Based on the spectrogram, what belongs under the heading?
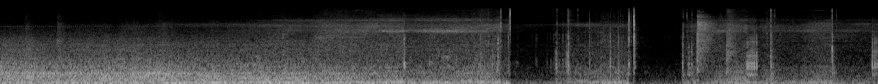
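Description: Steady rumble and hiss of a moving train heard from inside the carriage. About five seconds in, the sound drops out abruptly twice, with a few sharp clicks.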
